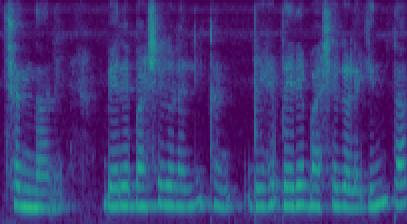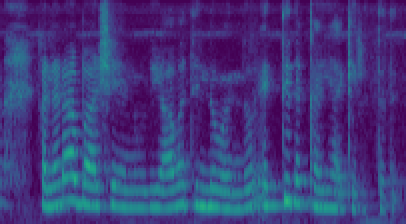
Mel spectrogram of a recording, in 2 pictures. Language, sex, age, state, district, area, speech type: Kannada, female, 18-30, Karnataka, Chikkaballapur, urban, spontaneous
